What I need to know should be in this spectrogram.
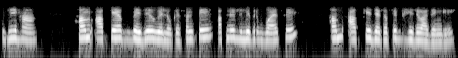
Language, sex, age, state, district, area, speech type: Hindi, female, 30-45, Uttar Pradesh, Sonbhadra, rural, conversation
